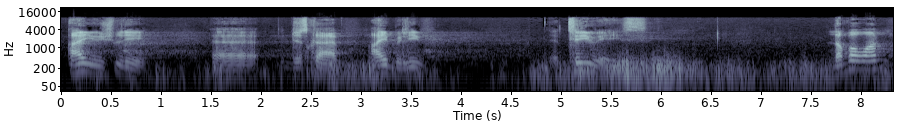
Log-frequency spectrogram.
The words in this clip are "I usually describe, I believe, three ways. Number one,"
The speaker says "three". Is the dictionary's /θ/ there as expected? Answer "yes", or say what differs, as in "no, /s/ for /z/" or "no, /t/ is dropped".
no, /t/ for /θ/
